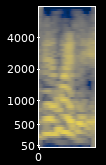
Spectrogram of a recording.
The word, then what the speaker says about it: Dinwiddie: Henrietta Dinwiddie. Yes. With an N, not an M, and the accent on the witty, not on the din.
